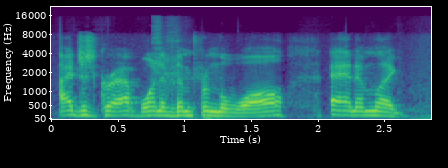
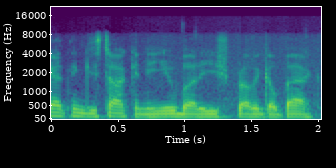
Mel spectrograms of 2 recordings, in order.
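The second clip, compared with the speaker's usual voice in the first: low, confidential advice to a neighbor; low-voiced in-character aside; prisoner's aside; 8 semitones lower, faster than usual. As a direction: drop the pitch and pass it on discreetly. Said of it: "and I'm like".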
